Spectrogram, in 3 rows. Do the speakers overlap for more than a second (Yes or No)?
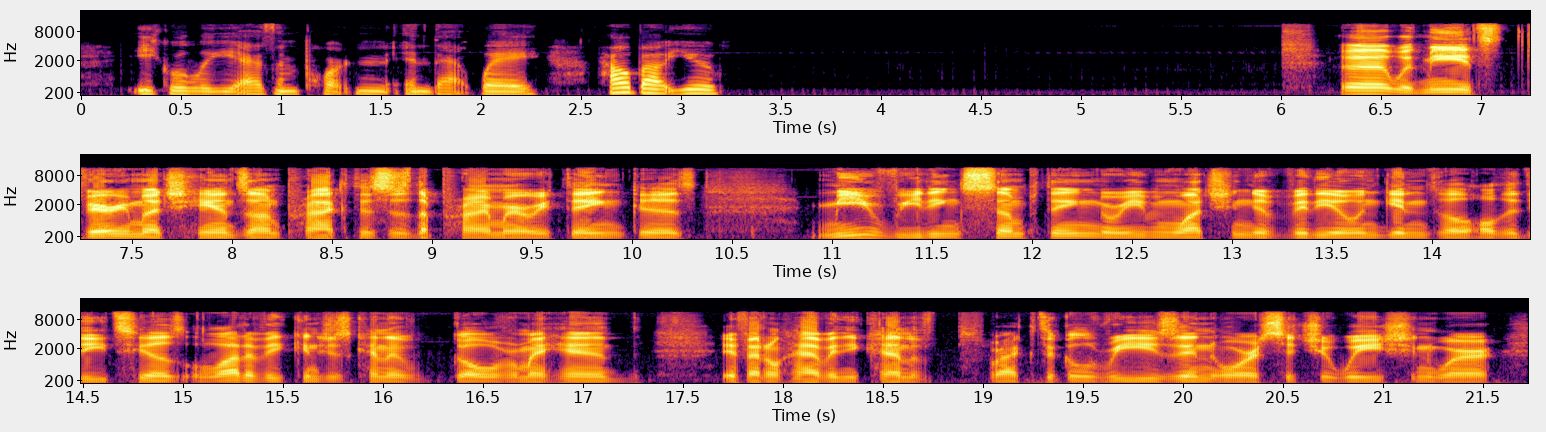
No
